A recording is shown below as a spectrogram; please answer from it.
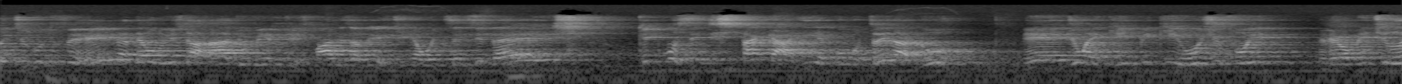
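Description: A reporter's voice asking a question in Portuguese, speaking steadily with short pauses; it sounds thin, lacking bass, as if heard over a remote line.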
